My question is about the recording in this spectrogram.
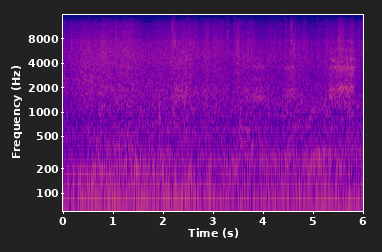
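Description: Steady wind noise rumbling and hissing on the microphone, with low street background.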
